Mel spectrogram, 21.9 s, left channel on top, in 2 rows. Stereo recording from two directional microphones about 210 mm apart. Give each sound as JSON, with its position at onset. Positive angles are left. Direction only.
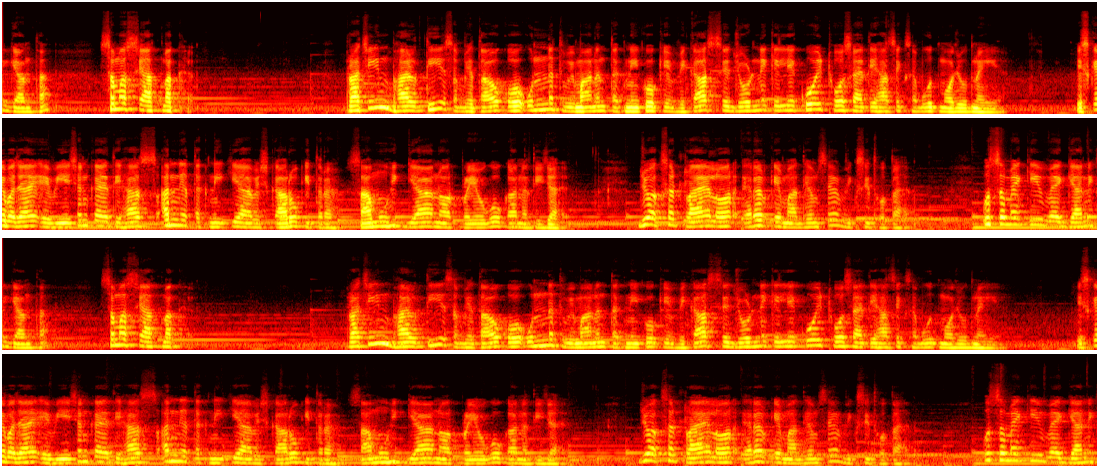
{"t": 0.1, "sound": "a man's voice", "side_deg": 45}
{"t": 3.4, "sound": "a man's voice", "side_deg": 45}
